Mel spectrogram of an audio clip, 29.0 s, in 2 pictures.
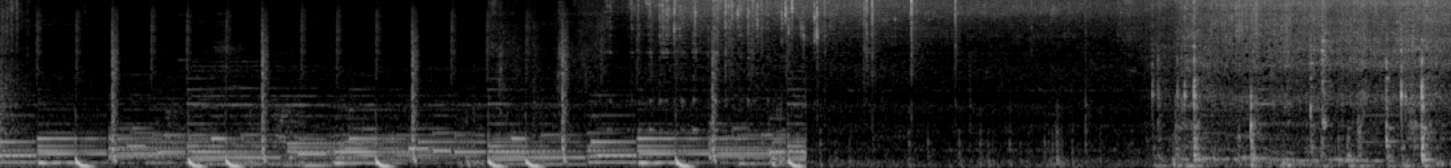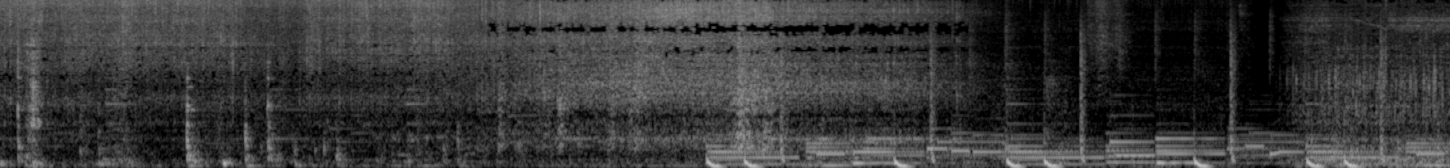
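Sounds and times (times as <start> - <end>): background music: 0.0 - 8.2, 11.6 - 29.0
food sizzling in a wok: 5.8 - 24.6, 25.4 - 29.0
seeds sizzling in hot oil: 6.0 - 24.6, 27.3 - 29.0
water hissing in hot pan: 6.1 - 24.6, 27.3 - 29.0
wooden spatula scraping: 11.5 - 15.8.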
